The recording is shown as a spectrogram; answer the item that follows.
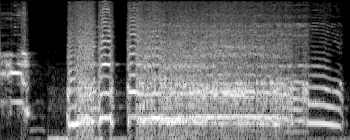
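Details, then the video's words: Rooster crowing: brief clucks, then a long, sustained, buzzy crow that holds level for nearly two seconds before fading with a falling harmonic tail. "Rooster Crowing"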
